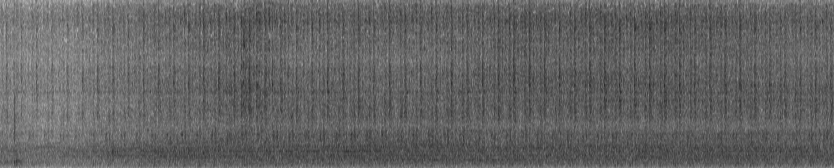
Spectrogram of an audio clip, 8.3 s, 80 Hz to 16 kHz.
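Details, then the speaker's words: Citroën GSA on dyno, new alternator with belt tension set loose on purpose: loud fast clatter about three beats a second over hard-revving engine past 3,200 rpm, slack alternator belt slapping. "why aren't you making the noise now since we turn our back oh that's a more like that way a light don't get a light we should investigate oh that's not a nice noise again will that slacking off of spanner no I need a 14 mil spanner as well it turns out what you doing remember I set the tension fairly loose on purpose"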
